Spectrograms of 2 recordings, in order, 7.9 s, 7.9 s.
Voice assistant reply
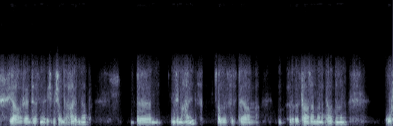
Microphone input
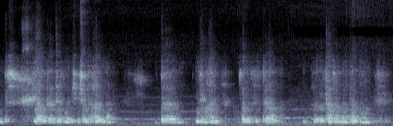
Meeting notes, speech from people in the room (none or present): none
